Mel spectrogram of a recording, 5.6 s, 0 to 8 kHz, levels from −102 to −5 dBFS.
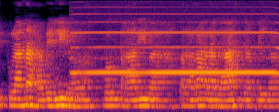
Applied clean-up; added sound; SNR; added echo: none; Wind instrument, woodwind instrument; 1 dB; reverberation time 0.9 s.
